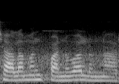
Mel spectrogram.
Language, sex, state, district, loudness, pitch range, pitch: Telugu, female, Andhra Pradesh, Visakhapatnam, -19 LUFS, 190-210 Hz, 200 Hz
